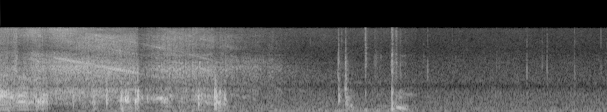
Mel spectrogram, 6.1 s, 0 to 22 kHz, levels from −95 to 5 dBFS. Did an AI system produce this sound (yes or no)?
yes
